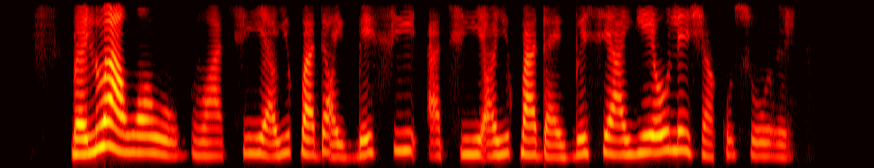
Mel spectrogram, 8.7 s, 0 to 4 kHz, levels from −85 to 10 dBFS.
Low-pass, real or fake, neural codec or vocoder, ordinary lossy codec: 3.6 kHz; fake; codec, 16 kHz, 1 kbps, FunCodec, trained on Chinese and English, 50 frames a second; none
